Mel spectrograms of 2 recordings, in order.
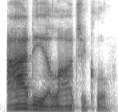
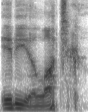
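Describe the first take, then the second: First: The beginning does not sound like 'idiot'. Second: The beginning sounds like the word 'idiot'. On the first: The speaker calls it right. "repronounce the word ideological" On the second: The speaker calls it wrong. "rather than ideological because you know what that sounds like"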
